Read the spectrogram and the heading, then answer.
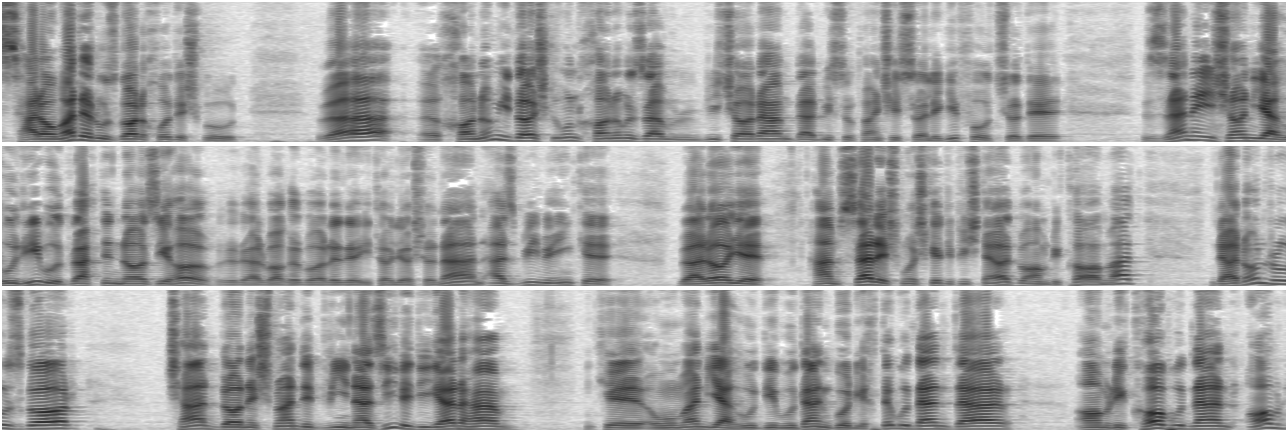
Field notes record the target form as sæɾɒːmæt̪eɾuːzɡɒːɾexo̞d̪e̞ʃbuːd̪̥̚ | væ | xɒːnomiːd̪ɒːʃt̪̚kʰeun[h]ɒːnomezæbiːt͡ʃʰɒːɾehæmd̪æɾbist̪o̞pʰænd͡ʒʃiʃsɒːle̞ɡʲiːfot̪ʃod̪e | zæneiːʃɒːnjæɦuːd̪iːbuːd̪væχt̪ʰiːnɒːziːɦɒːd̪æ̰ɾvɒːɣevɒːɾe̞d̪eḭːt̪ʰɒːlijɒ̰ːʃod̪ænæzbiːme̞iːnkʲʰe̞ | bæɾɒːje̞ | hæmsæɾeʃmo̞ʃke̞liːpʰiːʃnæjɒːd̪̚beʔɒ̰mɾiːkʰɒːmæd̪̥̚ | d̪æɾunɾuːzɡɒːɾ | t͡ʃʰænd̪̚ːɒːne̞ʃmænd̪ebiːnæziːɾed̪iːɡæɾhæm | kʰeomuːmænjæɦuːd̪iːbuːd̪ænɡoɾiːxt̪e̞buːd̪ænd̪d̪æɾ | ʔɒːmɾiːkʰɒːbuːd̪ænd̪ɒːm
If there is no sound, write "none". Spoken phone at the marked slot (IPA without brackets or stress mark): x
